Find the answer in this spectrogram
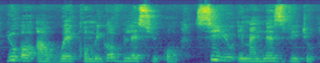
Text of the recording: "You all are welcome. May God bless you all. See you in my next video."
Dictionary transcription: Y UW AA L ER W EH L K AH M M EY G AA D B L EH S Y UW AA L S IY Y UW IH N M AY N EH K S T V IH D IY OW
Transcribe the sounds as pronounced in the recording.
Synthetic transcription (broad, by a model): Y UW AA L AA W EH K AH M M EY G AA D B L EH S Y UW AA S IY Y UW IH N M AY N EH K S T V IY D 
